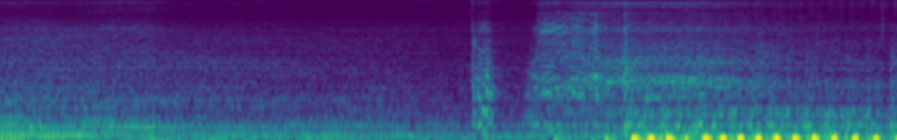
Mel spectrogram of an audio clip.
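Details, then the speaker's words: New-model Yamaha Vixion after repair of a rough, noisy engine and leaking block; cranks and settles into a steady, even low beat with no chain rattle or knock; healthy. "dengarkan bersama sama suara mesinnya kalian bisa dengar skelp aman sentrik ataupun keteng aman ini sudah menurut saya sudah sangat luar biasa"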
